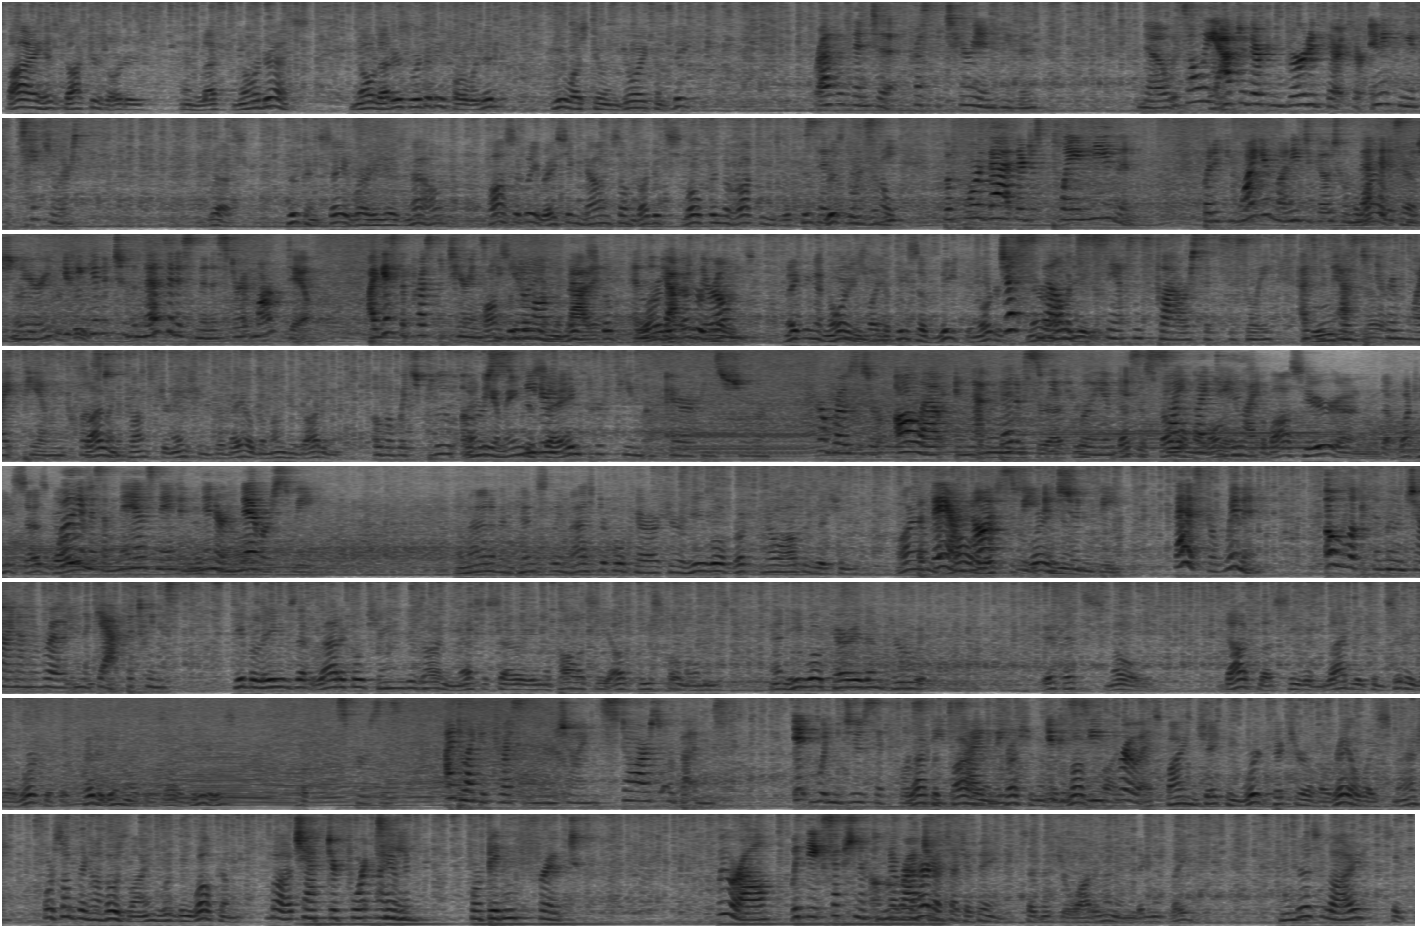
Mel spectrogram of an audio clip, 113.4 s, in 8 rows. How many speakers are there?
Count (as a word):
two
